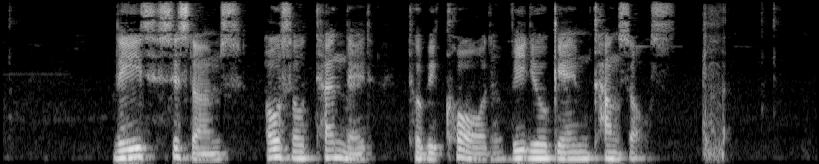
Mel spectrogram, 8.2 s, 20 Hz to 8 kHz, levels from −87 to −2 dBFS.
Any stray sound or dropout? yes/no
yes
